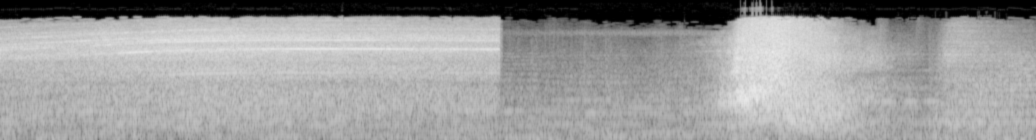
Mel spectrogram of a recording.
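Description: A vintage jet trainer aircraft's engine gives a steady, high-pitched whine that roars, then cuts off abruptly. A loud rushing whoosh passes a couple of seconds later.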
